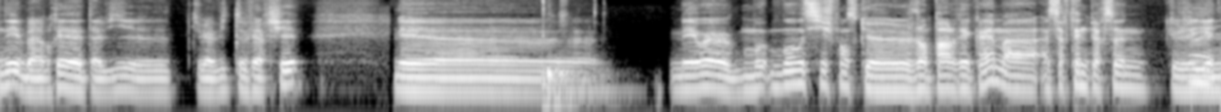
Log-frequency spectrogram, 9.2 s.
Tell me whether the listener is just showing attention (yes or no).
yes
